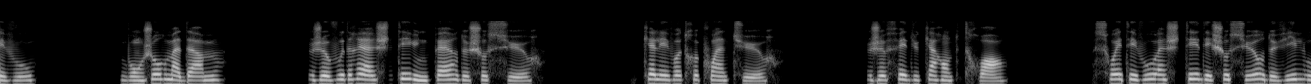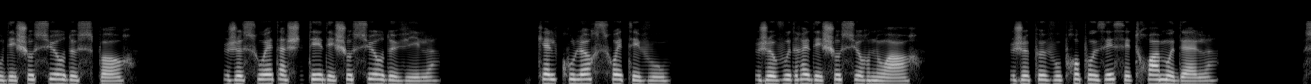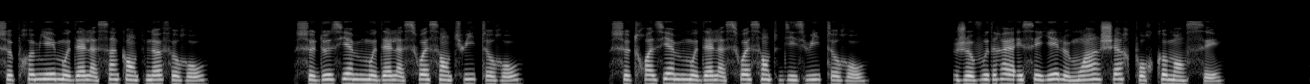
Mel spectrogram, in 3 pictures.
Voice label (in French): imaginons un dialogue commercial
